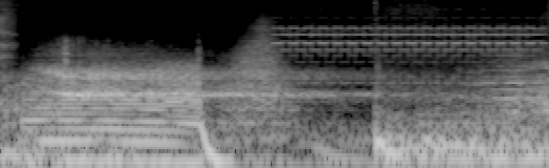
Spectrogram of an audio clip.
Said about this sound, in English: Hey, baby, your phone is ringing. That's not my phone.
